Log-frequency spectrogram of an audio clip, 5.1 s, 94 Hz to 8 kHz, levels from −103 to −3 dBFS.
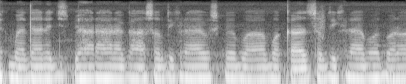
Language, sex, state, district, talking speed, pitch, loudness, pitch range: Hindi, male, Punjab, Kapurthala, 250 wpm, 120 Hz, -15 LUFS, 120-125 Hz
